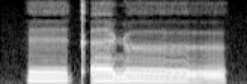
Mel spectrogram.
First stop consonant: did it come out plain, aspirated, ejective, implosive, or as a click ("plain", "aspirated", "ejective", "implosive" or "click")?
ejective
